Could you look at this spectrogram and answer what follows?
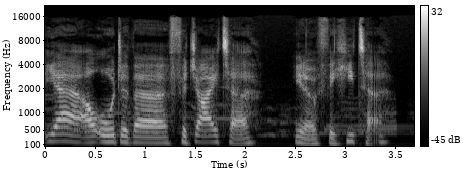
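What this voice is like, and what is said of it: Thick mixed accent, a bit Cockney. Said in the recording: “he has kind of a thicker mixed accent. So when he speaks English, it sounds a bit like Cockney”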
